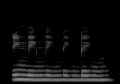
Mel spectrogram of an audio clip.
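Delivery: high, soft imitation of a bell; correct-answer bell. Host tells the contestant he got it right, high imitated bell. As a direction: chime ding-ding like a game-show bell.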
